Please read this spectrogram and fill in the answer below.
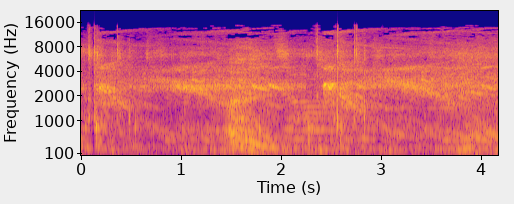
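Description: Background music with a voice in it, under faint talk.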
